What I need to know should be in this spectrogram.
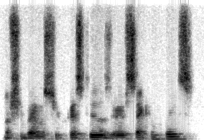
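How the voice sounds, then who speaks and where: A man, the town supervisor, chairing a virtual board meeting. He is brisk with procedure and fills his explanations with ums and uhs. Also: on the low side, dark tone, breathy edge, muffled recording. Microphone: video call.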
